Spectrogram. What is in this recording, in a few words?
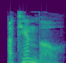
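"akimbo" American English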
